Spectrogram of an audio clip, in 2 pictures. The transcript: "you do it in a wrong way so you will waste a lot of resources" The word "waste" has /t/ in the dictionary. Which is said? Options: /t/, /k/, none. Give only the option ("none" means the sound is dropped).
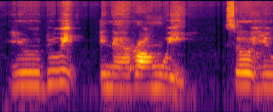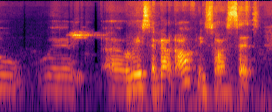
none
